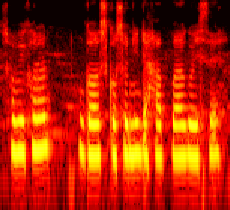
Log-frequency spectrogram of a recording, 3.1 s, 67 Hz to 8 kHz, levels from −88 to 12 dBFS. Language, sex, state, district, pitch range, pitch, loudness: Assamese, female, Assam, Kamrup Metropolitan, 230-255 Hz, 240 Hz, -16 LUFS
